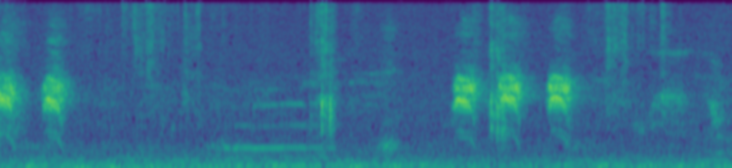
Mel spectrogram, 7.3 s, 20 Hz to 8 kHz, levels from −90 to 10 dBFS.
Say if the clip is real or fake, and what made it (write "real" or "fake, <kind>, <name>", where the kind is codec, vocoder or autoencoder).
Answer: real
